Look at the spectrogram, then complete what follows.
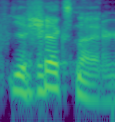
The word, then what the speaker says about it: Schexnayder: But my guest tonight is Schexnayder. That's pretty good, Jeremy. Thank you. It's Schexnayder. You're right. Hey, I did it. You got to remember the A is silent. But, kind of.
